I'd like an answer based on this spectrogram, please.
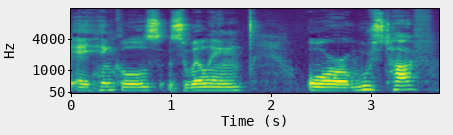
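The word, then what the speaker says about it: Wüsthof: a hinkles zwilling or wusthof vustoff i suppose would be the correct german pronunciation or victorinox themselves even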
